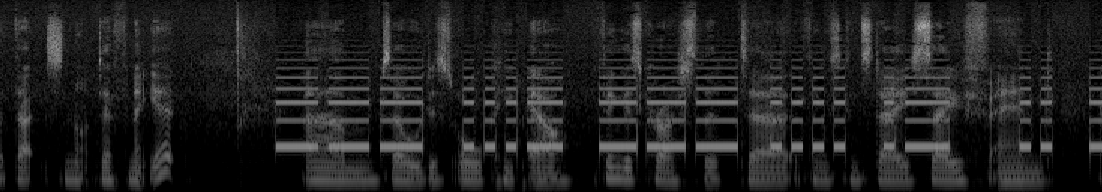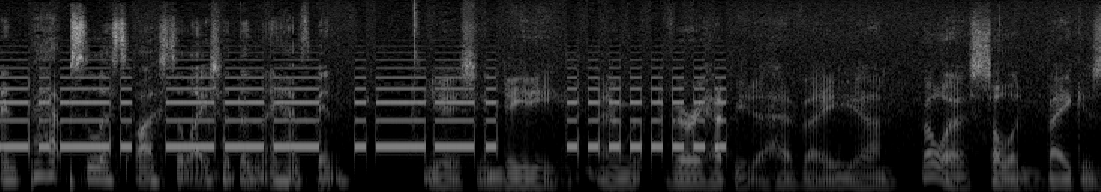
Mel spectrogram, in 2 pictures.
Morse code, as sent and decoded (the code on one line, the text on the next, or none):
--- ...- --- .... .- / .. -.-. --- .--. / ........
OVOHA ICOP <HH>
